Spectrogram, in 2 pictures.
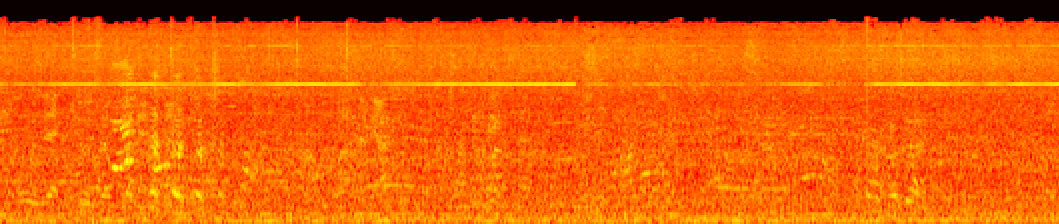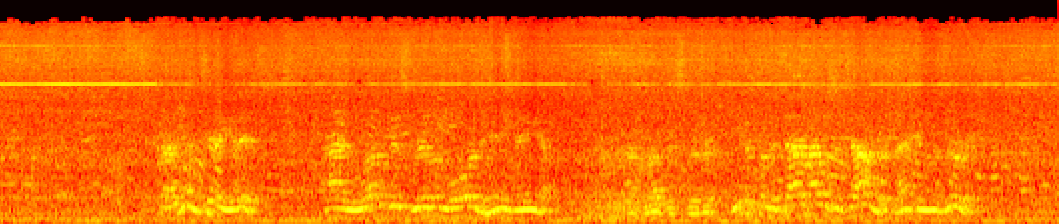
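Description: Steady low machinery hum from the riverboat with faint passenger chatter, then loud voices speaking from about twelve seconds in.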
